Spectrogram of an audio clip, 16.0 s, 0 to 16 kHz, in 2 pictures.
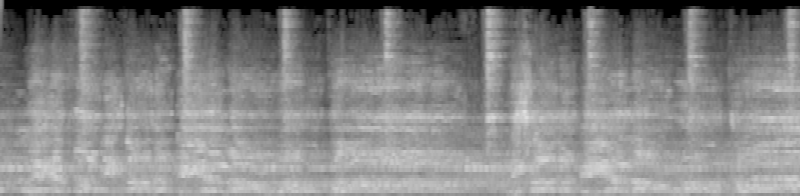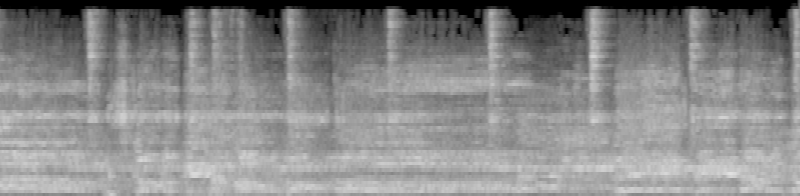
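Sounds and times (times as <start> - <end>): backing voices chorus: 0.0 - 16.0
male lead vocal: 0.0 - 16.0
rock band playing live: 0.0 - 16.0.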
